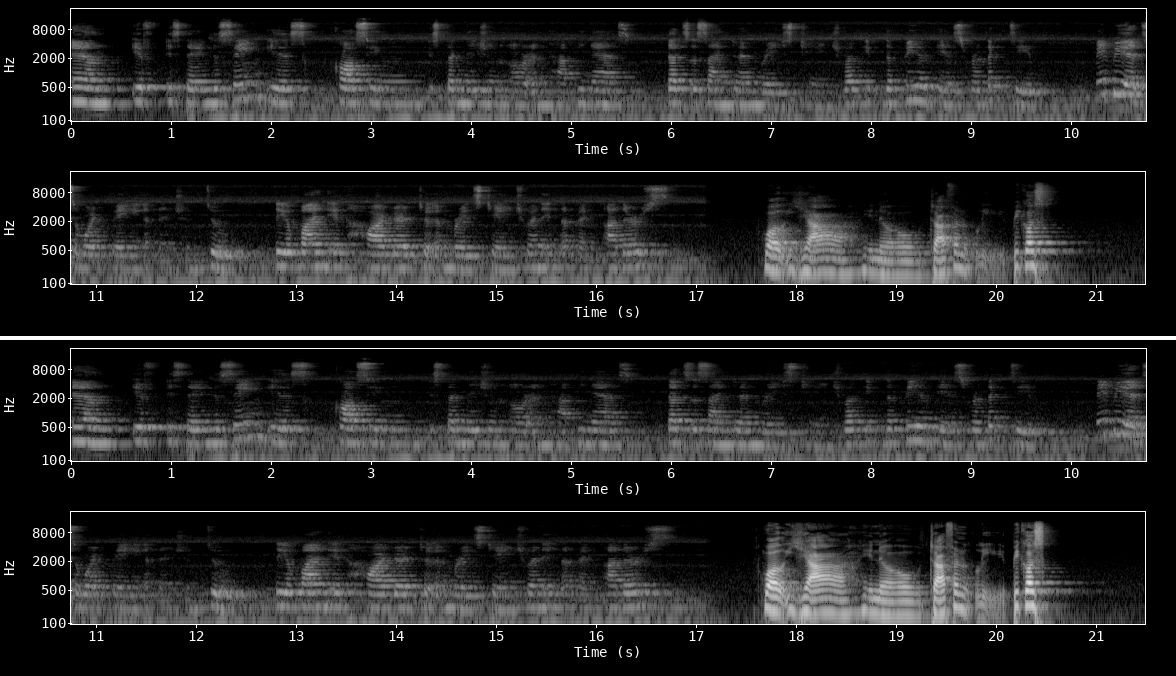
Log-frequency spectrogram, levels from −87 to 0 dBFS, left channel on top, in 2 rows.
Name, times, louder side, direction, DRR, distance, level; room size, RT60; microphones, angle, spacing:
voice 1, 0.0-5.6 6.0-9.7 10.2-12.4 12.8-16.7, left 2 dB, 75° left, 0 dB, 1.7 m, -43 dB
Human voice / Buzz, 1.4-17.1, left 1 dB, 30° left, 0.8 m, -53 dB
voice 2, 17.7-20.5, right 8 dB, 85° right, 15 dB, 0.3 m, -25 dB
8.9 x 3.4 x 6.0 m, 0.85 s
head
